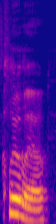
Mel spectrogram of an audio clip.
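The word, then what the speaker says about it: Cthulhu: Yes, it's pronounced clulu.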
